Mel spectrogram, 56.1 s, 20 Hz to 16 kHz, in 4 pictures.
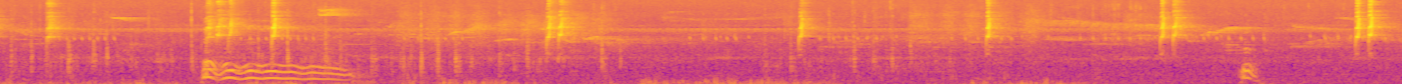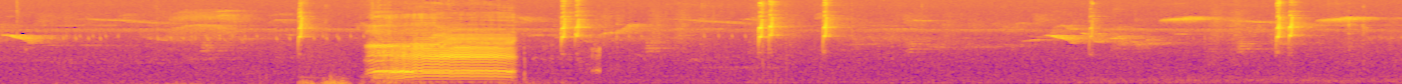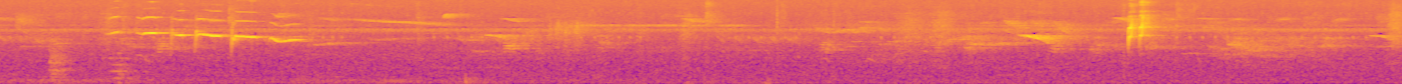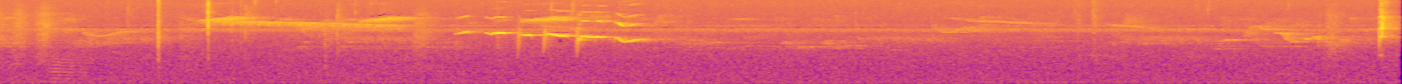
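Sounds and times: small birds chirping: 0:00.0 - 0:56.0
long wavering bleat: 0:17.7 - 0:19.3.

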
